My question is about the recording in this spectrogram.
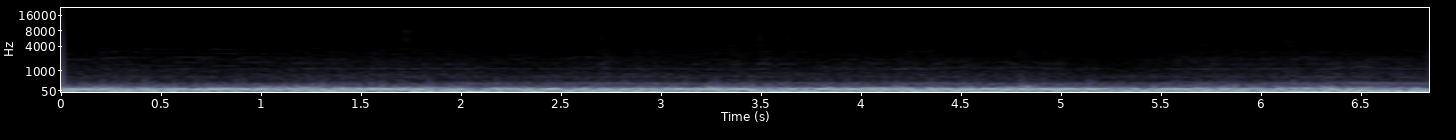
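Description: Tram running along the track, heard from inside the driver's cab: a steady low rumble with a faint whine above it.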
